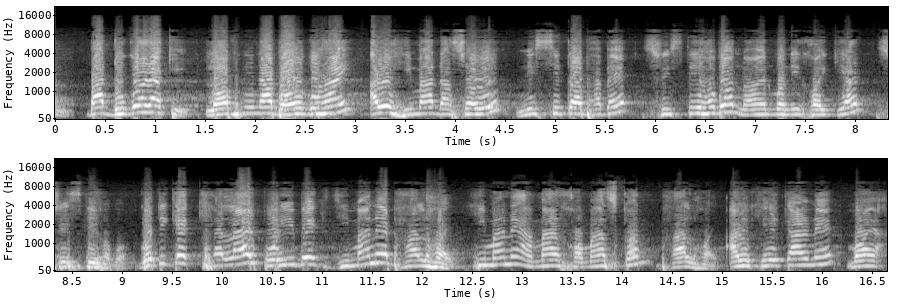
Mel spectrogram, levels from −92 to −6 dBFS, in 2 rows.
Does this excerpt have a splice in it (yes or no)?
no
